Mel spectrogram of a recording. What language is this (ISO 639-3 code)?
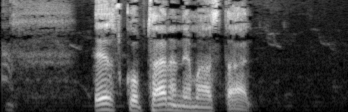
xka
